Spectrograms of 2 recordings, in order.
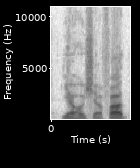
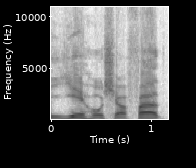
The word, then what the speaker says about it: Yahoshafat: En arameo no se dice Yehoshafat como se dice en hebreo, ¿verdad? Y Yehoshafat es un nombre hebreo, pero en el texto arameo no se dice Yehoshafat, se dice Yahoshafat.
